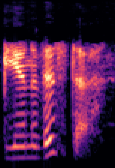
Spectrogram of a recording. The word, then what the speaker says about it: Buena Vista: Chamber of Commerce I prefer that people say buena vista and i'll say that because it was chosen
